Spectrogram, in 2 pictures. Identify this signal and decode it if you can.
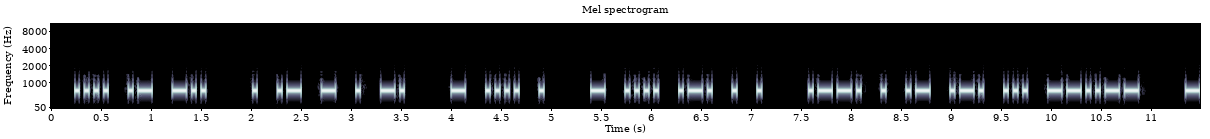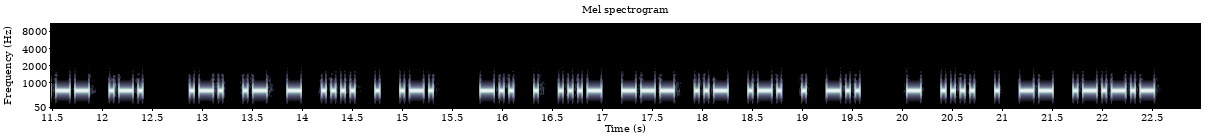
Morse code, heard as a keyed tone, about 25 wpm, spaced as for 22 wpm, 700 Hz. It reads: HAD EATEN THE THREE PEARS, OR RATHER DEVOURED THEM.
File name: Pinocchio / Pinocchio ch7 18 25 ik1hge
